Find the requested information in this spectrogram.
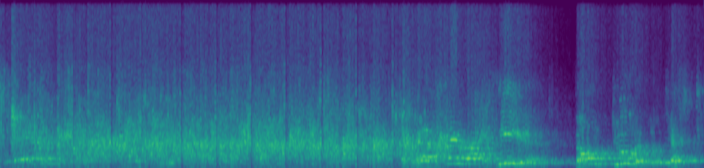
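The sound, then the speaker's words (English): A church audience claps during a sermon. The clapping is loud and dense at first, then voices take over in the second half as the applause gives way. “Is anybody going to clap on”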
